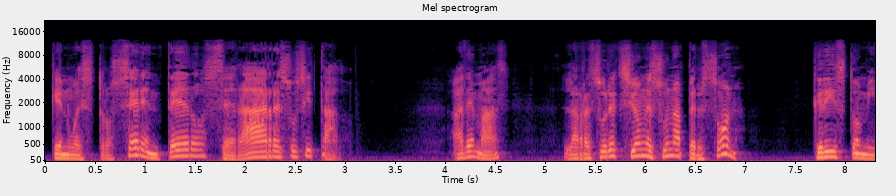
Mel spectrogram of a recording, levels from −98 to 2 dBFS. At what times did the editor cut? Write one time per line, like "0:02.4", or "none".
none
